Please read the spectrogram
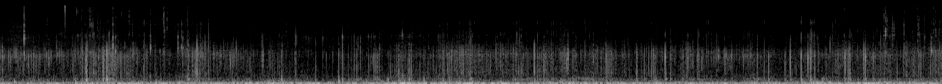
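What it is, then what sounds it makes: Mesh gel bead stress ball. A colorful mesh gel bead squishy stress ball is squeezed with both hands close to the microphone. It makes a steady, low squishing rumble full of dense, rapid crackles and small pops as the beads shift against the mesh.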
